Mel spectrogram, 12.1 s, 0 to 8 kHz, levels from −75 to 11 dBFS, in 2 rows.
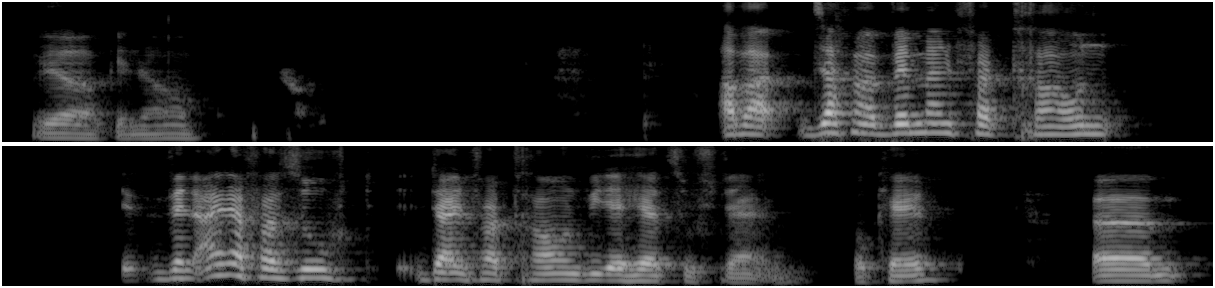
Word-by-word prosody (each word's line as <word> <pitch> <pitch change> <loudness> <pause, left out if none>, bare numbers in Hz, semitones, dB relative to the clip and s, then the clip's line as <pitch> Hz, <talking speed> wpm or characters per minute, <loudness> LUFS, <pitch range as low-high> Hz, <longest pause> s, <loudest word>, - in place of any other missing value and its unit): Ja, 95 -3 -7
genau. 90 +2 -15 2.5
Aber - - +2
sag 210 0 +5
mal, 190 -3 0
wenn 195 0 +6
man 205 0 0
Vertrauen 180 -2 -2 1.2
wenn 175 +3 0
einer 230 0 +4
versucht, 180 -2 -1 0.2
dein 145 -1 +3
Vertrauen 140 -1 -3
wiederherzustellen, 120 -8 -2 0.2
okay? 120 +2 -3 0.7
Ähm 120 0 +2
140 Hz, 80 wpm, -23 LUFS, 120-180 Hz, 2.5 s, wenn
